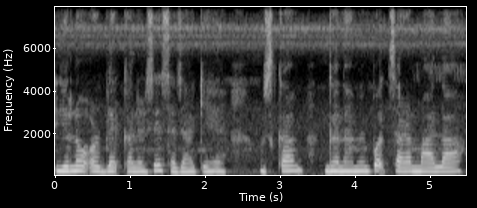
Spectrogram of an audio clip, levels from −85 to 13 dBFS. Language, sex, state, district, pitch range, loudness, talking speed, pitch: Hindi, female, Arunachal Pradesh, Papum Pare, 215-230 Hz, -14 LUFS, 155 wpm, 220 Hz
